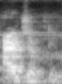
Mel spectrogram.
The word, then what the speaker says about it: adjective: This is नॉट एडजेक्टिव, एडजेक्टिव। डी दोस्तों यहाँ पर साइलेंट हो जाएगा, आप इसका प्रोनाउंसिएशन करेंगे एडजेक्टिव। ठीक है, तो दोस्तों एडजेक्टिव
